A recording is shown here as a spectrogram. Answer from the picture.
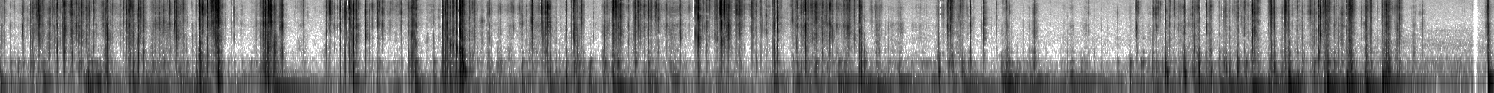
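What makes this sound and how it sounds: Long glittery nails scratch and tap white sticky tape wrapped around a microphone held in both hands, while the fingertips press and peel the adhesive. This makes a dense run of sticky crackles, tearing peels and bright clicks over low, close thumps, in irregular bursts with short quiet gaps between them.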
